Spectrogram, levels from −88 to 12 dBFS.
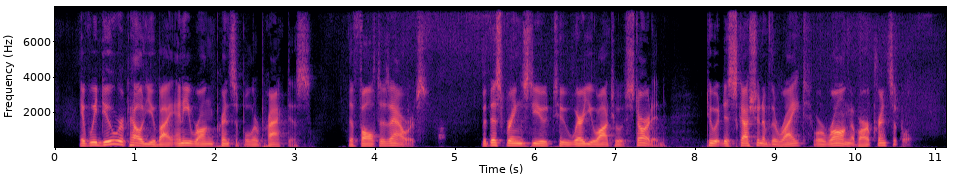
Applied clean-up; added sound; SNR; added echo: neural mask model Resemble Enhance denoiser.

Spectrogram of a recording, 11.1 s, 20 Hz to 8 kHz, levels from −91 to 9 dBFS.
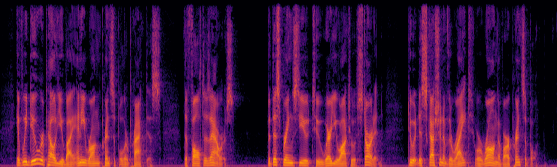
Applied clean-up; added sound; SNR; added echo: none; none; none; none.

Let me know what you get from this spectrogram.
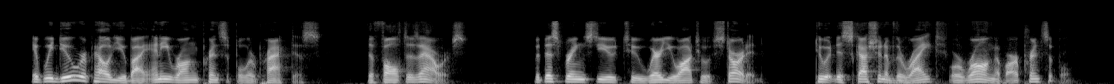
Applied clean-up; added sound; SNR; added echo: neural mask model DeepFilterNet 3.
